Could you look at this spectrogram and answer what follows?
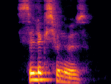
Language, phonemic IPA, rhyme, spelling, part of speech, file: French, /se.lɛk.sjɔ.nøz/, -øz, sélectionneuse, noun, LL-Q150 (fra)-sélectionneuse.wav
- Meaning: female equivalent of sélectionneur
